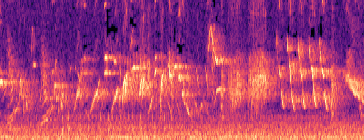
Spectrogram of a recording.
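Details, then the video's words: Goldfinch singing a fast, continuous twittering song of tinkling notes and quick buzzy trills, with steady background hiss. "Goldfinch Best Song Ever"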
